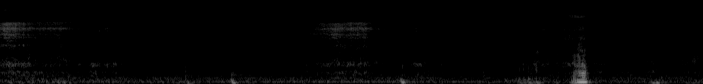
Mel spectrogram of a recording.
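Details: Potato, a cream male French Bulldog born 26 September 2015, snoring after neutering and nasal stenosis surgery, filmed 30 April 2016: two airy wheezing snores about three seconds apart, then a sharp snort near the end, with faint low hum throughout.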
